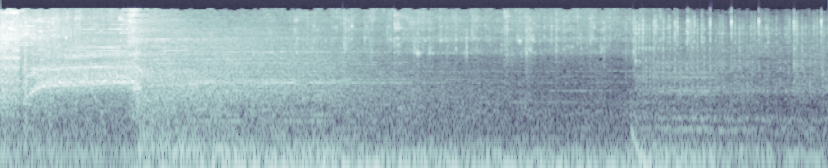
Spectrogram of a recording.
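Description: Horror trailer score and sound design: a loud crashing hit carries a shrill tone that rises and holds for about the first second and a half, then gives way to a heavy, dense low rumble.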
